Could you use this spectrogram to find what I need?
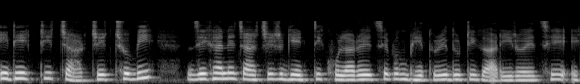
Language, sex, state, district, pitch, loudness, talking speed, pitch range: Bengali, female, West Bengal, North 24 Parganas, 230 Hz, -15 LUFS, 185 wpm, 220-250 Hz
